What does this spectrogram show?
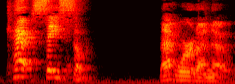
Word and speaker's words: capsaicin: that go ahead i don't know how to pronounce it either or the recent alrisim caspian garlic powder no what it's capsaicin capsaicin that word i know it's the first one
